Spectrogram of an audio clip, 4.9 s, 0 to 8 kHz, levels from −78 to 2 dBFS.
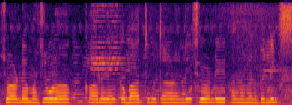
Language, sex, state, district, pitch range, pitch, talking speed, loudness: Telugu, female, Andhra Pradesh, Anantapur, 250-265 Hz, 255 Hz, 160 wpm, -19 LUFS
